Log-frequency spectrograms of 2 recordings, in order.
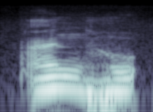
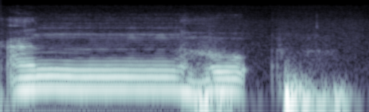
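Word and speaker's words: عنه: Izhar yaitu haknya Hai cara bacanya nun sukun nya dibaca secara jelasnya enggak boleh memantul dan gak boleh dengung Hai harus jelas Anhu enggak boleh angin hub Ya udah boleh ditahan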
